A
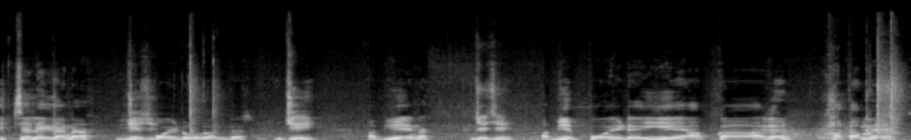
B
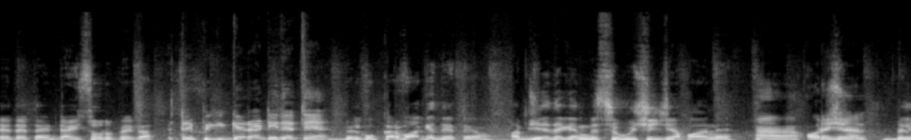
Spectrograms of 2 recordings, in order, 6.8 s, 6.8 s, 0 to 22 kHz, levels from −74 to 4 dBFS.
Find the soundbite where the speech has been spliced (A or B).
B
